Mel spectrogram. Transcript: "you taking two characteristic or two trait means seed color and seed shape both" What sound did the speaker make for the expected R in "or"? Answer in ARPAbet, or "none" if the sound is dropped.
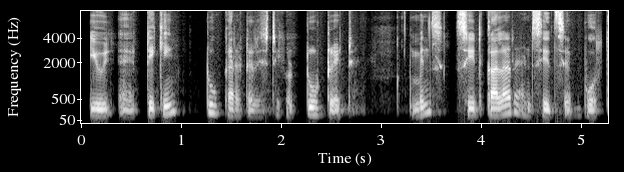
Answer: L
